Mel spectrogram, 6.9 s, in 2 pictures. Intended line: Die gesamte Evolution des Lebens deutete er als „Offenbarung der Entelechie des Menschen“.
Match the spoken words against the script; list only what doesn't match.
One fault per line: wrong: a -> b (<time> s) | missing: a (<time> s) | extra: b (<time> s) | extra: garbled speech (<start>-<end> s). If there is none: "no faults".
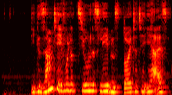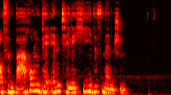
no faults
